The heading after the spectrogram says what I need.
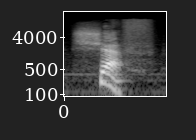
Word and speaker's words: chef: of words that are spelled with ch and are also pronounced with the sh sound words like chef and the city of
